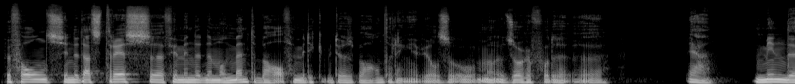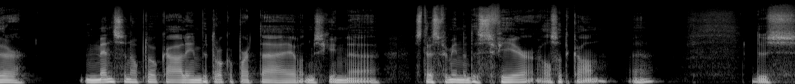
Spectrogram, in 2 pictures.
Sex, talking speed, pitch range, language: male, 130 wpm, 100-115 Hz, Dutch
